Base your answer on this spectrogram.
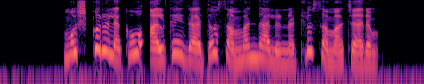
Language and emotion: Telugu, neutral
